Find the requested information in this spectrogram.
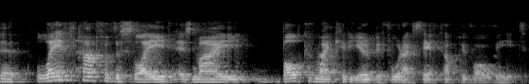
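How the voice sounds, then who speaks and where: Noticeable background noise and audible room echo surround a man speaking at a medium pitch with a Scottish accent. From Scotland. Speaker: leadership coach. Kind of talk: webinar presentation. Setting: online webinar.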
